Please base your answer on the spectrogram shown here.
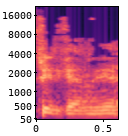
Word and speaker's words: Peter Kavanagh: Do I pronounce that right, Peter? Peter Kavanagh. It's just Peter Kavanagh, yeah.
